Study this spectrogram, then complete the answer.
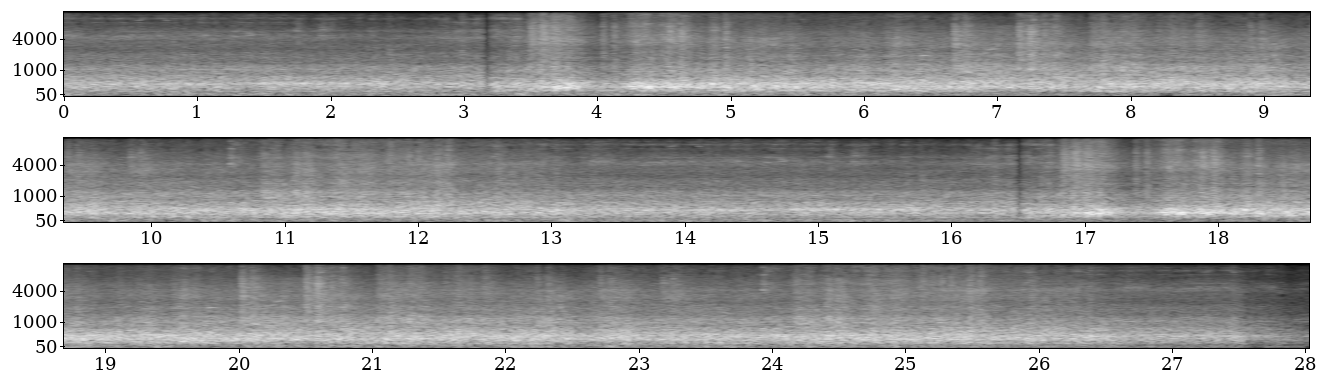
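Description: A subway train rumbles and rattles steadily along the tracks.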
